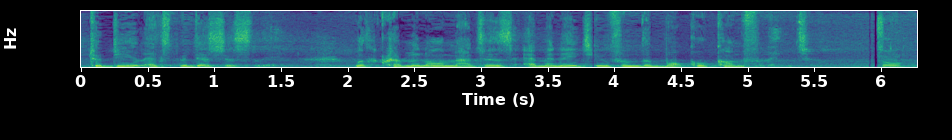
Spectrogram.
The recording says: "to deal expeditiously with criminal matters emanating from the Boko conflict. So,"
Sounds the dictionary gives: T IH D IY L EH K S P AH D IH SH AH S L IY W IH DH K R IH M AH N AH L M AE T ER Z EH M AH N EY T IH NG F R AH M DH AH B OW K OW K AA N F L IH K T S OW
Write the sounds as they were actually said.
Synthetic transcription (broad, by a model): T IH D IY L EH K S P AH D IH SH AH S L IY W IH DH K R IH M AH N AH L M AE T ER Z EH M AH N EY T IH NG F R AH M DH AH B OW K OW K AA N F L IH K T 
